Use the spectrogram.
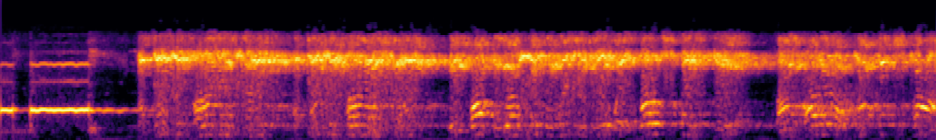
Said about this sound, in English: Cadet life is quiet and routine on the Space Academy campus. Suddenly, the dormitory intercom crackles into life.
